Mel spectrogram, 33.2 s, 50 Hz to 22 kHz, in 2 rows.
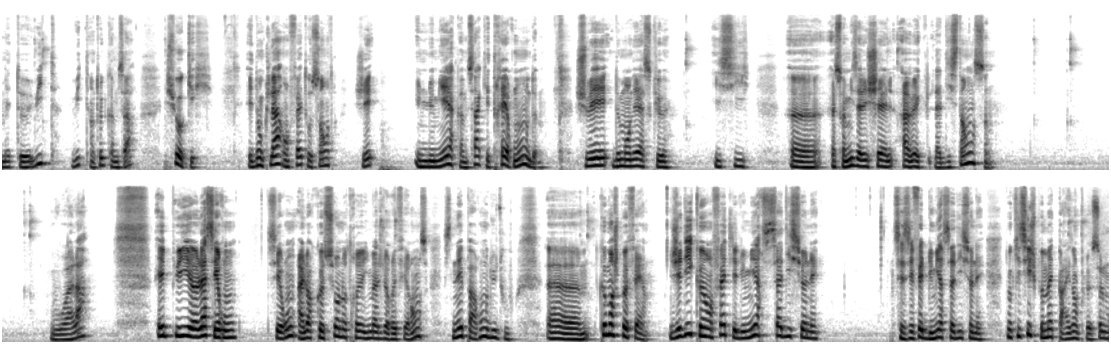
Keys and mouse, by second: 0.4 click, 2.3 click, 4.5 click, 9.6 click, 13.2 click, 15.4 click, 16.8 click, 22.1 click, 25.2 click, 30.2 click, 32.4 click.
